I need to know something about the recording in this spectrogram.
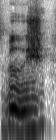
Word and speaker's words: rouge: more french than french the kamai don't generally pronounce the end of words uh the french don't either but if they put an e on the end then they do so that it's o-u-g-e so it's rouge um but in um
